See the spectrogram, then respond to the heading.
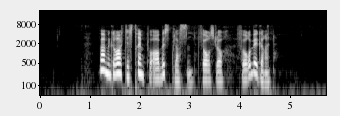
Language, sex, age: Norwegian, female, 54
